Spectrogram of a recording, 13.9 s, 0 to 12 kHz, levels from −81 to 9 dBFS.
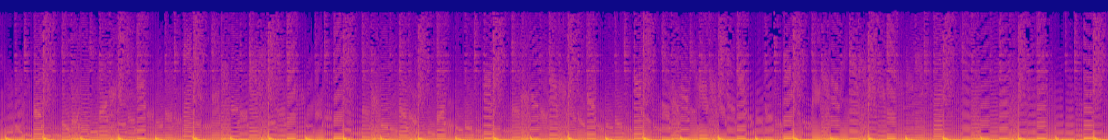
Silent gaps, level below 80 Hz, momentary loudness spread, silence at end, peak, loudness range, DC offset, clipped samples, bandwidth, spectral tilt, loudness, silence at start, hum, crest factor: none; -20 dBFS; 2 LU; 0 s; 0 dBFS; 1 LU; under 0.1%; under 0.1%; 11.5 kHz; -6 dB/octave; -16 LUFS; 0 s; none; 14 dB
